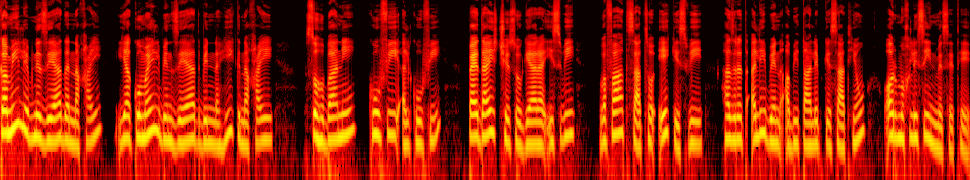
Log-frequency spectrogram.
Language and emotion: Urdu, neutral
